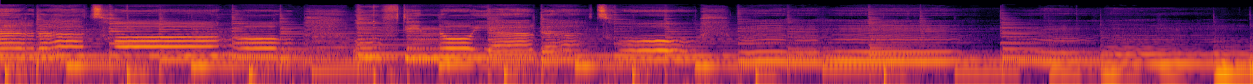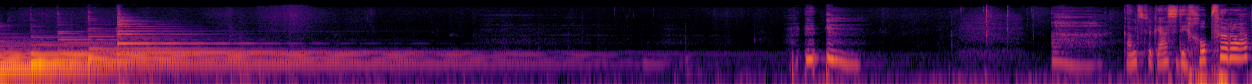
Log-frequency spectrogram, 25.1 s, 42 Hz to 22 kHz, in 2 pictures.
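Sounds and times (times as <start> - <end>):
woman humming: 0.0 - 12.7, 20.5 - 21.2
fingerpicked acoustic guitar: 0.0 - 19.8.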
